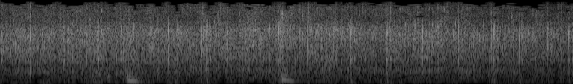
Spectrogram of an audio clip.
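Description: An audience in a church claps steadily throughout, a dense, sustained wash of many hands at an even loudness, with no voices standing out.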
